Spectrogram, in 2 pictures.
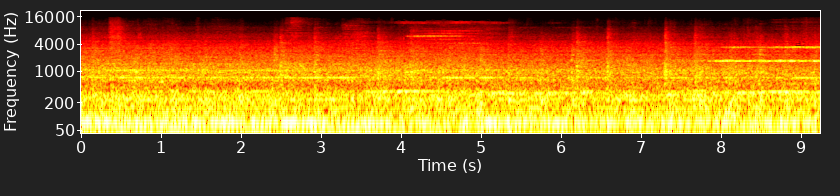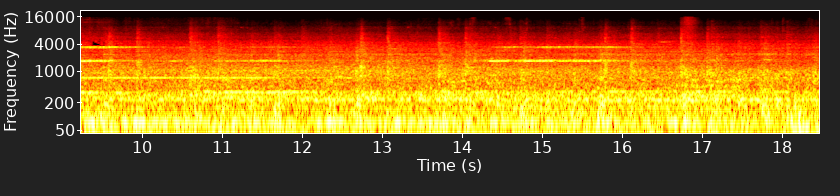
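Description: Diesel-hauled Enterprise train pulling out, with a steady low rumble of the locomotive and rolling coaches. Wheel squeal on the curve rings out twice, about eight seconds in and again near fifteen seconds.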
